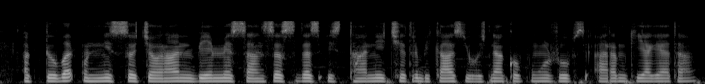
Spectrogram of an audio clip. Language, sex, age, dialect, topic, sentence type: Hindi, male, 25-30, Awadhi Bundeli, banking, statement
